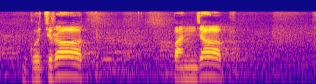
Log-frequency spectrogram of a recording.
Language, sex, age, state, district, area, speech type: Santali, male, 30-45, Jharkhand, East Singhbhum, rural, spontaneous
